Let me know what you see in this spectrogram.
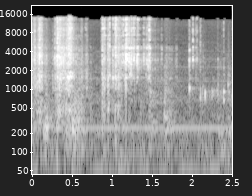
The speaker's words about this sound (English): So we're just capping the bottles.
